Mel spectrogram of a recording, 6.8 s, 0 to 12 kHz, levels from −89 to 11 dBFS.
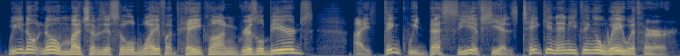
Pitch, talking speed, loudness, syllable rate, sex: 140 Hz, 210 wpm, -17 LUFS, 5.1 syllables/s, male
